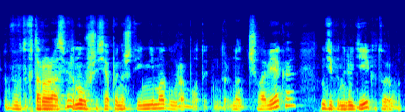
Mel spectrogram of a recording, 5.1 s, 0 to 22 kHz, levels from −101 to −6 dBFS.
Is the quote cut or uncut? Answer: uncut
